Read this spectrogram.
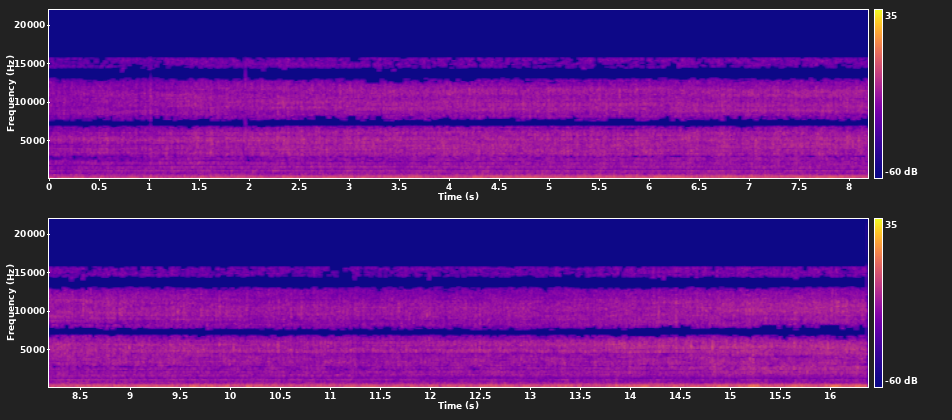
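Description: Water gushes and splashes steadily into a toilet tank as it refills.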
